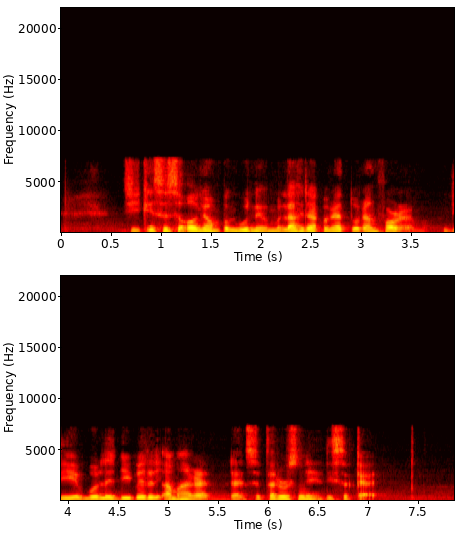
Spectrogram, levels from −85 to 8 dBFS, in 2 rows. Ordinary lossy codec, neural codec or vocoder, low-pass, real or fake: AAC, 48 kbps; codec, 16 kHz, 0.8 kbps, ZipCodec; 7.2 kHz; fake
